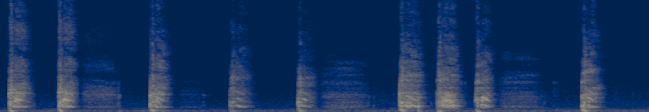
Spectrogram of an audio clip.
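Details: A sick snake coughing repeatedly for about a minute: ten short, sharp, explosive bursts, some closely paired, with faint hissing between them.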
